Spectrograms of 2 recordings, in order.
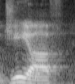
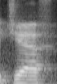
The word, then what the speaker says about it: Geoff: call you extreme even more people call you g off i get a lot of that too uh as a jeff whose name is spelled g off are you okay with the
